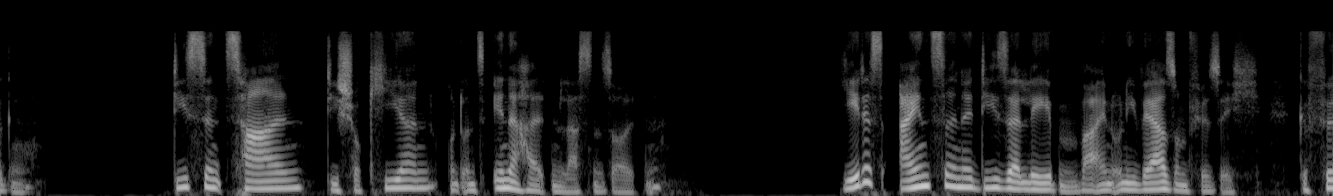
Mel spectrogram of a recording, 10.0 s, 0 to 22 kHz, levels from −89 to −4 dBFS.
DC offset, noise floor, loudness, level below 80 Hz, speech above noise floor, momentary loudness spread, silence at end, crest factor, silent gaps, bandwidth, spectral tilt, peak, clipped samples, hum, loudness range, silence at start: under 0.1%; under -90 dBFS; -34 LUFS; -64 dBFS; over 56 dB; 16 LU; 0 s; 18 dB; none; 11.5 kHz; -5 dB/octave; -18 dBFS; under 0.1%; none; 6 LU; 0 s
